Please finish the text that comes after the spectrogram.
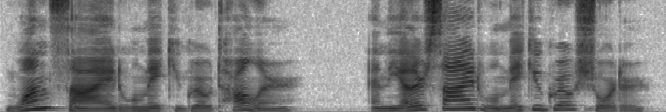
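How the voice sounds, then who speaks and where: A woman's voice: on the low side, very animated, measured pace. A woman voicing a curt, irritable, contradicting male caterpillar for a storybook, with a terse, decided manner. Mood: matter-of-fact.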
